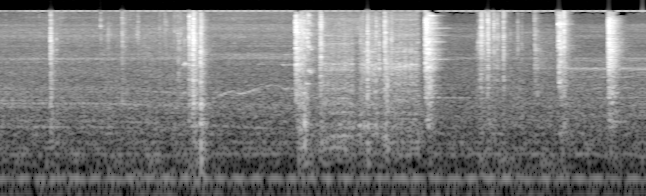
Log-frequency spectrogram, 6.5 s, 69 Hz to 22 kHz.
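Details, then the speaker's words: Sony VO5850 U-matic VCR fitted with a swapped video drum: on eject, clicks and clunks as tape unloads, then rising motor whir as it re-threads to half-load; eject won't complete. Owner suspects light hitting a sensor; also won't rewind, slow elevator, belts likely worn. "okay why is it doing that not supposed to do that not supposed to do that maybe because there's lights falling into here and hitting a sensor or something"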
